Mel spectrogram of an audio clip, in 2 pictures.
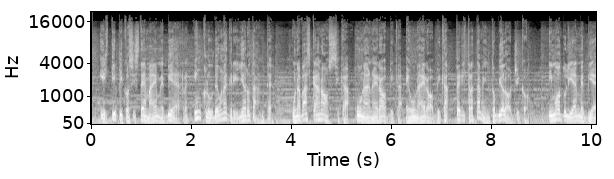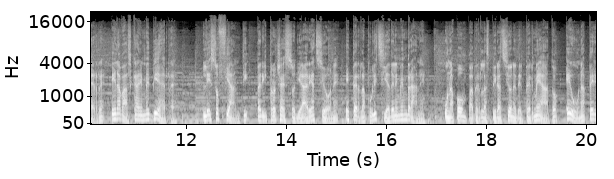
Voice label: Italian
